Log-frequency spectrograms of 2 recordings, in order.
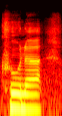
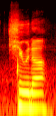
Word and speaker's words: Kuna: It looks like Kana or Kuna, but it's pronounced kind of like a Q. It's called Kuna.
